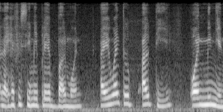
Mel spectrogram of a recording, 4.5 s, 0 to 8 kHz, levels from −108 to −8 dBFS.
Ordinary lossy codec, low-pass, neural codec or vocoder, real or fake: none; 7.2 kHz; vocoder, 44.1 kHz, 128 mel bands, Pupu-Vocoder; fake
